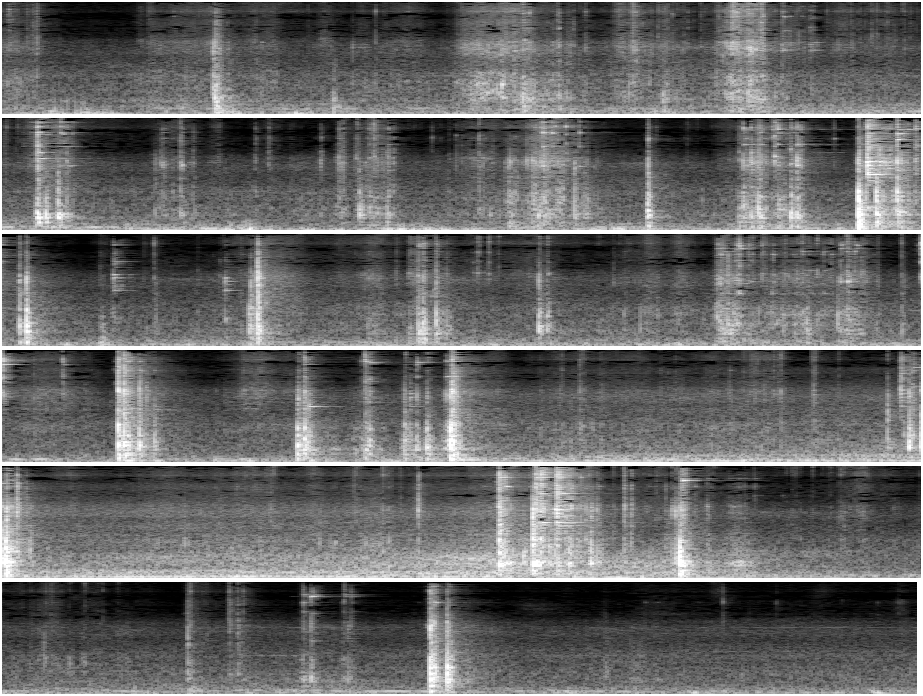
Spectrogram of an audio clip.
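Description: Irregular clicks, knocks and clinks of parts being handled during assembly of a wheeled strimmer, with a busier clattering stretch about twenty seconds in.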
